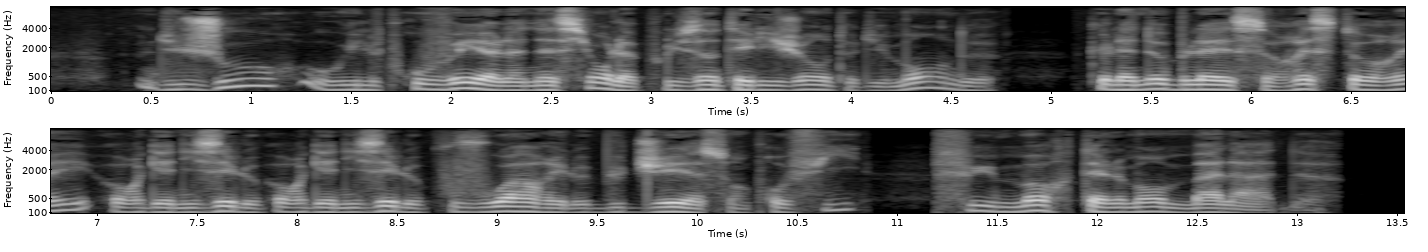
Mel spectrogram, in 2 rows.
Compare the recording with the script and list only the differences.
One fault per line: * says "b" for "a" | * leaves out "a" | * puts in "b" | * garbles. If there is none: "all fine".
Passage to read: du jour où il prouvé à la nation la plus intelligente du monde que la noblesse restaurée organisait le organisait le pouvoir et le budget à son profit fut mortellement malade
all fine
